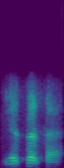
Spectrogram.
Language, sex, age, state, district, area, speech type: Kannada, male, 60+, Karnataka, Bidar, rural, conversation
